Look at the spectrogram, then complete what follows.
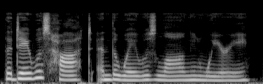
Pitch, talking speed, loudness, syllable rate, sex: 215 Hz, 250 wpm, -18 LUFS, 5.1 syllables/s, female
